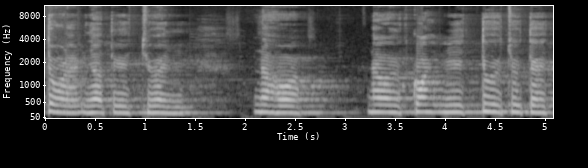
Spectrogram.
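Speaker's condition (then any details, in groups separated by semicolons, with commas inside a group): Hearing impairment; speech not very clear, others may not understand her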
